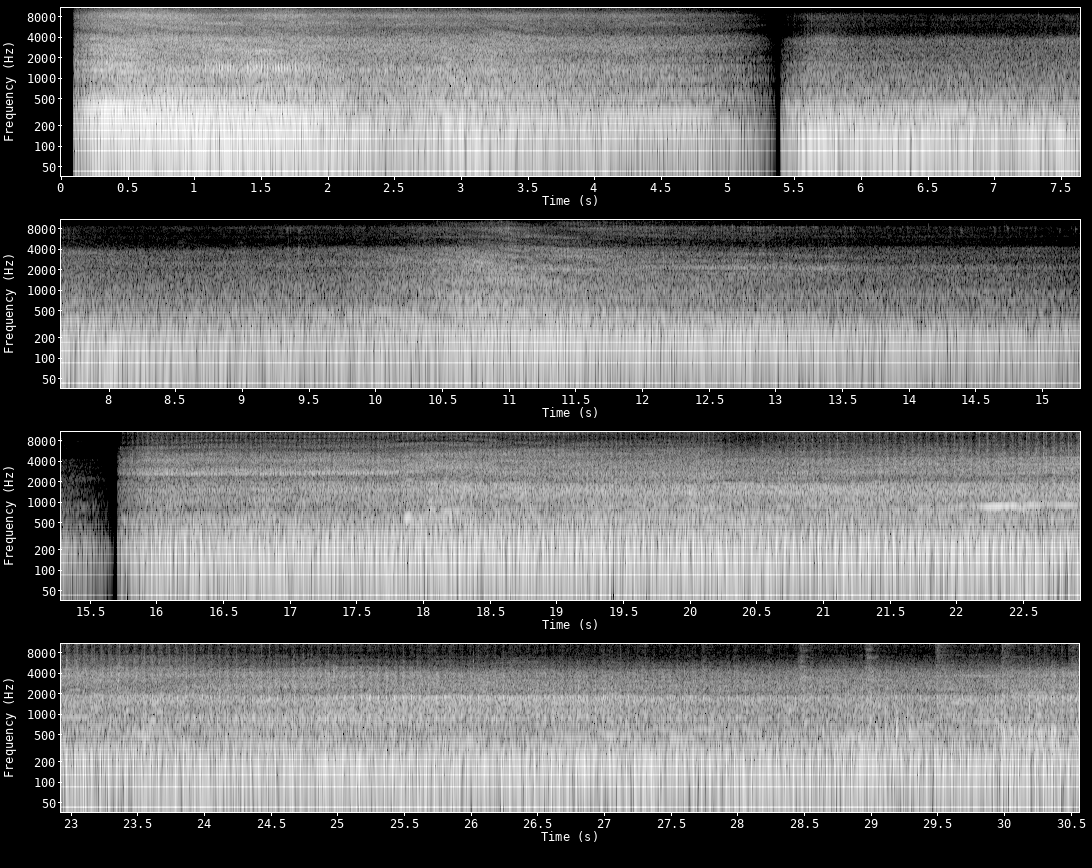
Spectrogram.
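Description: Street ambience of motorcycle and traffic engine noise with a hum of voices in the background, in three stretches broken by sudden dropouts about five and sixteen seconds in. A loud engine with a clear pitch stands out in the first two seconds.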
